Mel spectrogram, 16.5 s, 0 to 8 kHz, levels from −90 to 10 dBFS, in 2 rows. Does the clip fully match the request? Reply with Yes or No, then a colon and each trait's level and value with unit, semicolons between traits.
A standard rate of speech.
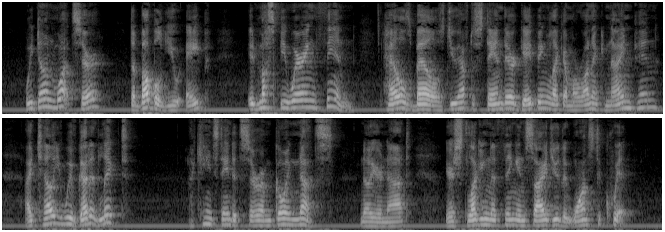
Yes: average, 195 wpm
